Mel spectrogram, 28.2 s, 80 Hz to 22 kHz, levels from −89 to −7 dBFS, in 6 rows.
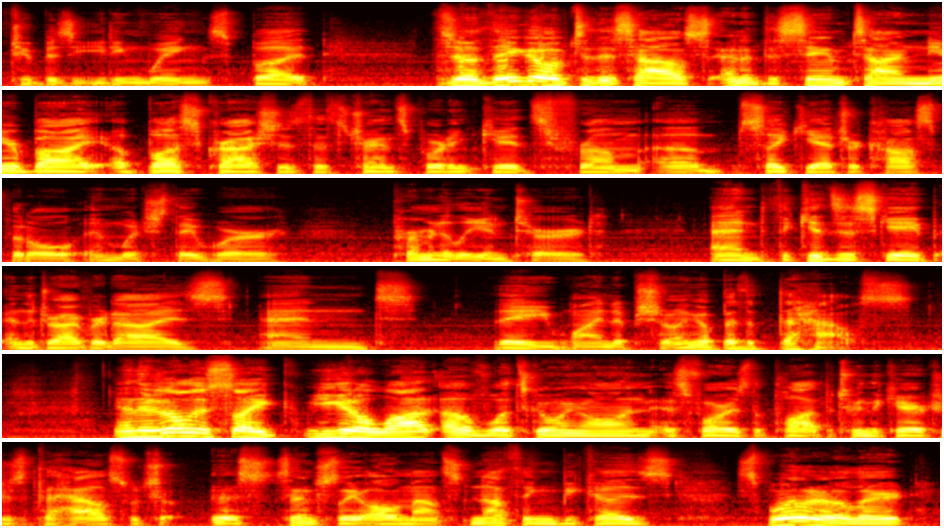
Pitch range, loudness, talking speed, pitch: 90-120 Hz, -18 LUFS, 180 wpm, 105 Hz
